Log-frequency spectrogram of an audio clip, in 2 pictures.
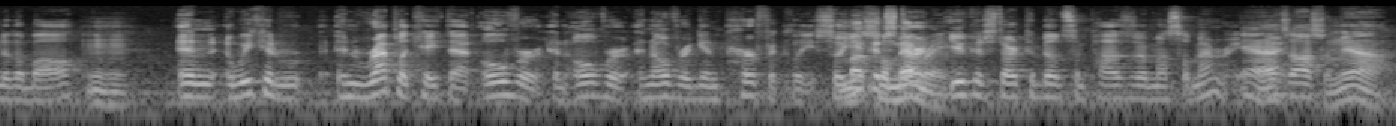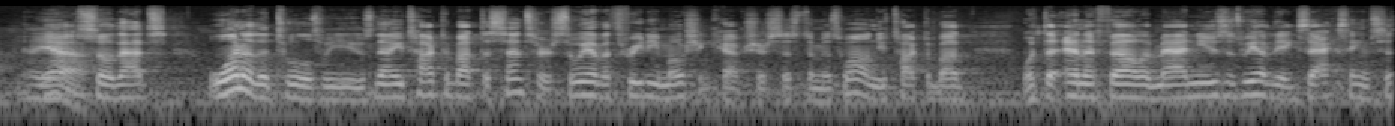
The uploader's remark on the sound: Live from Robo Golf Pro in Las Vegas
